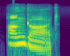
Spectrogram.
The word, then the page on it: unguard: Indian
